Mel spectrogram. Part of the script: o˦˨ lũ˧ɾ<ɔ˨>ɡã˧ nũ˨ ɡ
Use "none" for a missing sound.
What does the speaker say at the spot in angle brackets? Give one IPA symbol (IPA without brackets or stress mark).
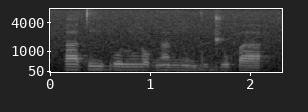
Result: ɔ˨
